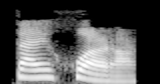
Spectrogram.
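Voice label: "待会儿", Mandarin Chinese; chinese-flashcards; hsk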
